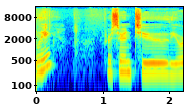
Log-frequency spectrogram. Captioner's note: speaking French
